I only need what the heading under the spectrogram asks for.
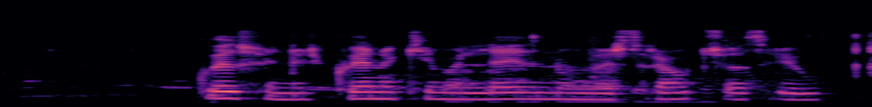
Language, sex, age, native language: Icelandic, female, 12, Icelandic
